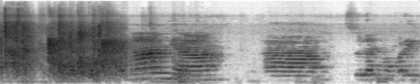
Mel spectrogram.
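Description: A classroom of students applauding classmates who shared their opinions: a burst of dense, lively clapping for just over a second, then a voice speaks over the quiet room.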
